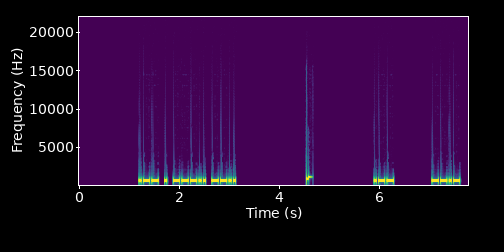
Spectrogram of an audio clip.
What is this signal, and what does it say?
Morse code, heard as a keyed tone, about 28 wpm, spaced as for 19 wpm, 700 Hz. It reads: WE8Z WQ
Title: USA Call Signs - 4 Characters - 6x Character Spacing - 28wpm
